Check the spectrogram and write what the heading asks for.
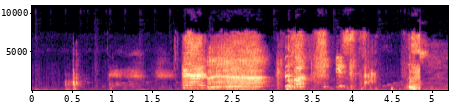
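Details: A loud, rasping belch lasting about a second, with Mario Kart Wii game music and sound effects around it; burping.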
